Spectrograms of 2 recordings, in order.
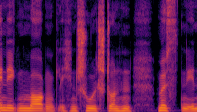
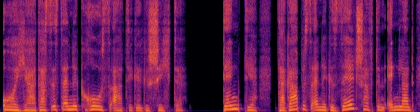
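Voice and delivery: eager excitement; 6 semitones higher than usual. Acted. Girl eagerly telling Karl about Captain Cook's voyage, excited. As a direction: tell it like the best story ever, rushing with delight. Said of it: "In Idas Gesicht ging ein Leuchten auf".

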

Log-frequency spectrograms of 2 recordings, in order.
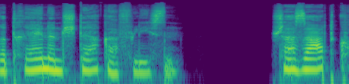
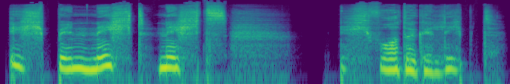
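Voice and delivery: slow defiance; slower than usual. Acted. Defiant last words, dying.

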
